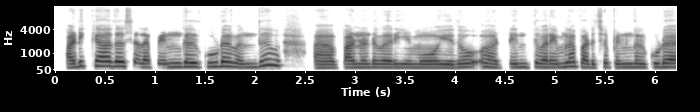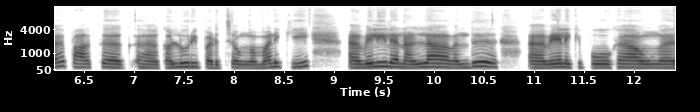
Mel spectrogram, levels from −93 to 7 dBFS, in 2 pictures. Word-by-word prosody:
படிக்காத 265 +4 +3
சில 210 - -1
பெண்கள் 220 +3 +1
கூட 240 +3 +1 0.2
வந்து 200 +7 -4 0.5
அ - - 0 0.2
12 195 0 0
வரையுமோ! 190 -1 -1 0.2
ஏதோ 200 +3 -2 0.2
அ - - -1 0.2
10ன்த் 200 +1 -4
வரையும்லாம் 215 +4 -1
படிச்ச 190 0 -4
பெண்கள்கூட 200 +2 -2 0.3
பார்க்க 200 +1 -1 0.3
அ - - -4 0.2
கல்லூரி 220 +4 +1
படிச்சவங்க 175 0 -2
மாரி 215 +1 -3 0.5
அ - - +4
வெளியில 230 +1 +5
நல்லா 215 +4 +4 0.2
வந்து 200 +7 +1 0.5
அ - - +2 0.2
வேலைக்கு 205 -2 +1
போக, 195 -1 0 0.2
அவுங்க 190 0 0
200 Hz, 130 wpm, -22 LUFS, 195-220 Hz, 0.5 s, வெளியில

